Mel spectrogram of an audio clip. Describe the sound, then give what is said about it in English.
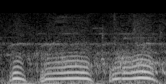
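A man's voice imitates a great horned owl, giving three deep, rounded hoots in a short rhythmic sequence. The middle and last hoots are held longer, and all three are loud and clear. “He takes a deep breath and hoots like a great horned owl.”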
